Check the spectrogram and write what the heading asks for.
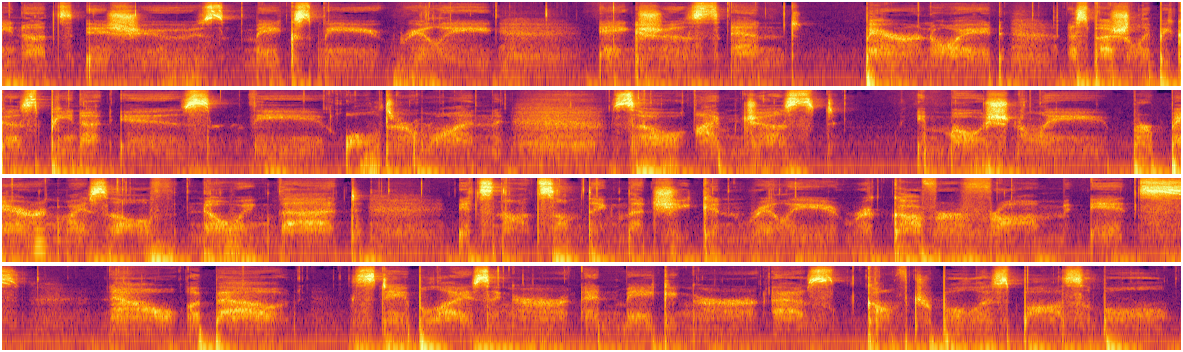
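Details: Adult woman who has almost completely lost her voice from a large cyst in her right vocal cord, on steroid and hormone medication while awaiting surgery, whispering: aphonia (whispered speech)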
